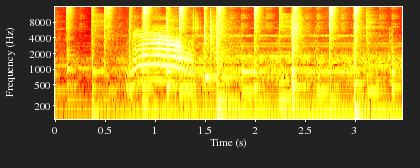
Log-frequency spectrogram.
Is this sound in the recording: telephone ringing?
no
